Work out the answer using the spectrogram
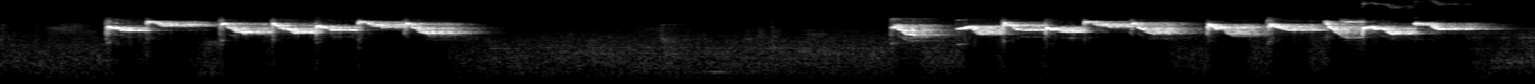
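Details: A bird delivers two fast runs of ringing, high whistled notes, each note slurring downward, the second run longer, with a two-second quiet gap between them.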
